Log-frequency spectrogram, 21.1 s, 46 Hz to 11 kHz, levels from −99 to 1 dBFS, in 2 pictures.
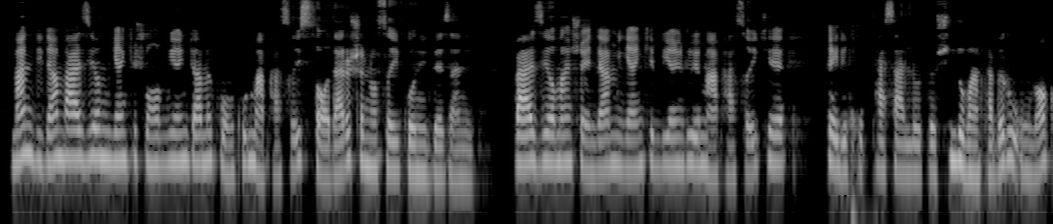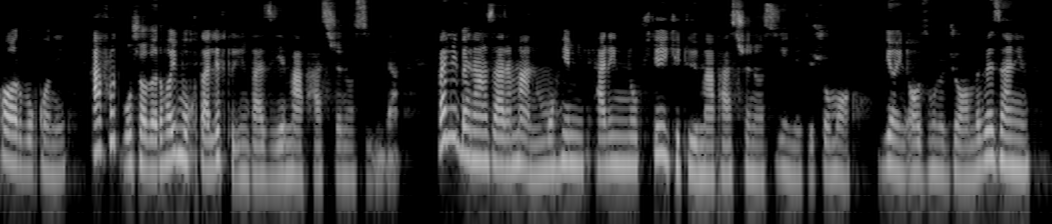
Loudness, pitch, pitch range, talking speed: -37 LUFS, 185 Hz, 165-205 Hz, 180 wpm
